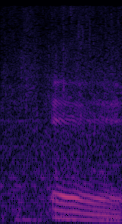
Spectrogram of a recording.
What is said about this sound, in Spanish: Y lo que están ustedes oyendo es el agua que cae sobre una laguna, no sobre la tierra.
